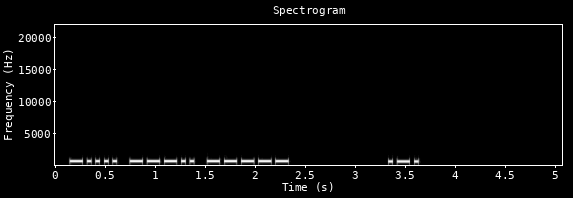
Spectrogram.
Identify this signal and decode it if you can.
Morse code, heard as a keyed tone, about 28 wpm, 700 Hz. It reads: 680 R
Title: Worked All Europe DX Contest - QTC Exchange - 28wpm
